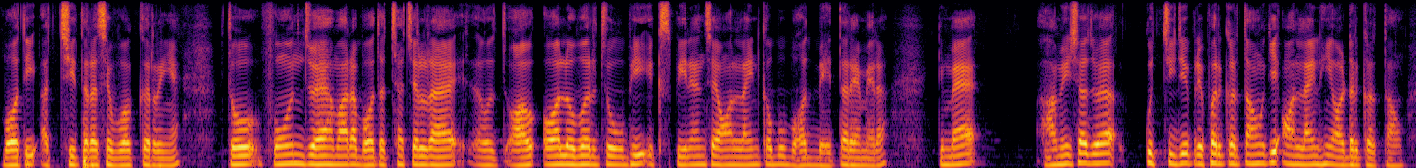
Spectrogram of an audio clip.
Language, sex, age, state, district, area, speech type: Hindi, male, 18-30, Uttar Pradesh, Jaunpur, rural, spontaneous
